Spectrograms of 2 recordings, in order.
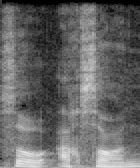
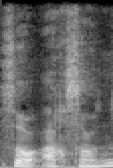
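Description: No difference in how they are said.

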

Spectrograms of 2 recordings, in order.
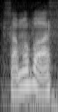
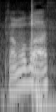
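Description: The two takes are said the same way.

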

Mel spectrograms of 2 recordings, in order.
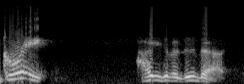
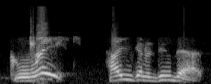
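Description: First: A higher bright Great!; enthusiastic dad. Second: A much higher, quick Great!; enthusiastic dad. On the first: Father encouraging his son, higher and cheerful. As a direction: cheer him on, then challenge. Dad's upbeat challenge. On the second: Father urging his son onward, a high quick Great. Dad's upbeat challenge again. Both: Retold or imitated.

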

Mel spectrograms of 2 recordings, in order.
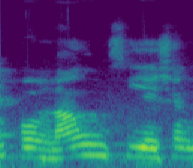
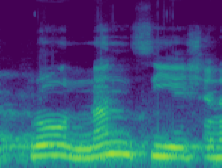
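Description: First: Slow "प्रोनाउंसिएशन" with noun in the middle; mispronunciation. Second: Slow "प्रोनंसिएशन" with nun in the middle; correct pronunciation. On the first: Teacher rejecting the common form, slow mispronunciation. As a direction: say "प्रोनाउंसिएशन" slowly, noun not nun. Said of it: "प्रोनाउंसिएशन नहीं". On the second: Teacher insisting on the right word, slow correct pronunciation. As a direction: say "प्रोनंसिएशन" slowly, nun not noun. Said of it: "प्रोनंसिएशन है". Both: Shown as a demonstration.

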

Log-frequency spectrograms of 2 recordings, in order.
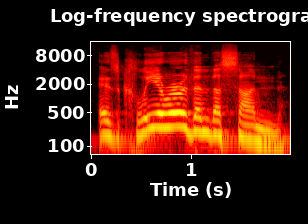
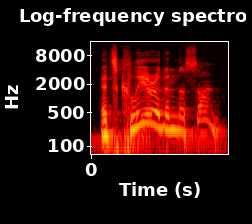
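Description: First: Clearer than the sun, louder and slow; emphatic stress. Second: Said in the usual way. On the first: Shown as a demonstration. Preacher driving home the Imam's answer, emphatic. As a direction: lean hard on clearer.

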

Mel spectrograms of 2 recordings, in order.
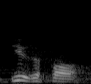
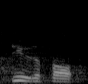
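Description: No difference in how they are said.

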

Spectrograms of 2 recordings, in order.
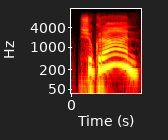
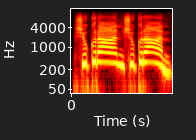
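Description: First: Said in the usual way. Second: High-pitched parroted thanks; eager mimicry. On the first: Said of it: "तो म्हणतो". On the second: A narrator's reading. Woman echoing the Dubai uncle's thanks, high eager mimicry. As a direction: echo the foreign word keenly. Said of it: "Nirupama लगेच नक्कल करते".

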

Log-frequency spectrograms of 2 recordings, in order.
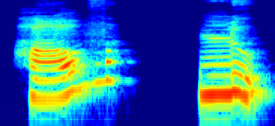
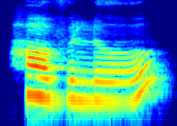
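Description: First: هاولو stretched very slowly, syllable by syllable; slow syllable demo. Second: Said in the usual way. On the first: Shown as a demonstration. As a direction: drag out هاولو slowly for learners. (هاولو آهسته و کشیده) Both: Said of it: "یعنی حوله".

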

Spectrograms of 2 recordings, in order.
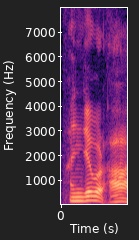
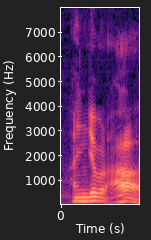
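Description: No difference in how they are said.

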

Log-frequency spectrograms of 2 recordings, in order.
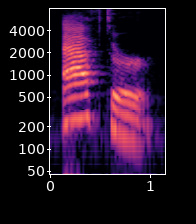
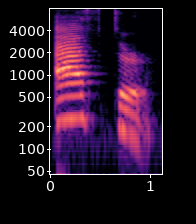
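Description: First: After with a strong R at the end; American after, ending in the R. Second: After in a British accent, R dropped, afta. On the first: Teacher copies the American after for students. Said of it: "ele pega o R bem forte aqui". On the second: Teacher shows the British after to students. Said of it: "mais no sotaque British". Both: Shown as a demonstration.

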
